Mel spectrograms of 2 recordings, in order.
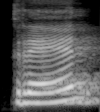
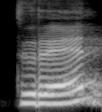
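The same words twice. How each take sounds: First: "ത്രേൻ" with t and r run together; English-style cluster. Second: "തിറേൻ" with a short vowel between t and r; correct Turkish pronunciation. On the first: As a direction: say "ത്രേൻ" as one syllable, tren. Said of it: "എന്നതിന് പകരം". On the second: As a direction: split "തിറേൻ" into tı-ren. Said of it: "എന്നാണ് പറയേണ്ടത്". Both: Shown as a demonstration.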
